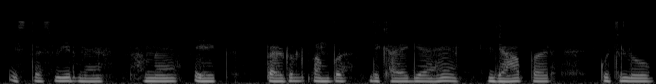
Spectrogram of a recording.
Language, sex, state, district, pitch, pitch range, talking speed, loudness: Hindi, male, Bihar, Darbhanga, 150 Hz, 145-155 Hz, 135 wpm, -40 LUFS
